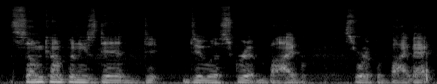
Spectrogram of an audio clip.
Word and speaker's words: scrip: I always have to tell my students it's script not script it's SC r i p so it's not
